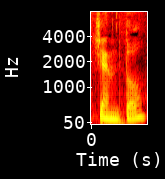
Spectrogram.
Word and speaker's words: cento: Chintani. – Oh, close. Cento. – Cento. – 36. – 36? – 36. – 36. – That's 36. 136. – What's the first word? – Cento.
